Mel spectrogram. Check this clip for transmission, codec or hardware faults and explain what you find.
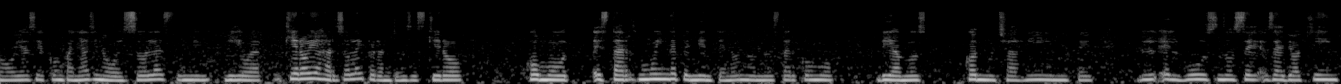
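One problem runs through the whole speech clip: overdone noise removal. The noise reduction was pushed too hard, so any frequency band sitting near its noise estimate gets pulled right down or switched off. The quieter parts of the voice are cut along with the noise. The background drops and breaks up into twinkly little specks.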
